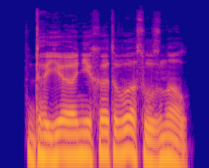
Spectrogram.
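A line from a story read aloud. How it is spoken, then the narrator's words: Snorted. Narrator (Russian): фыркнул Герман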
